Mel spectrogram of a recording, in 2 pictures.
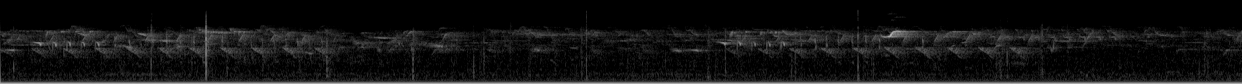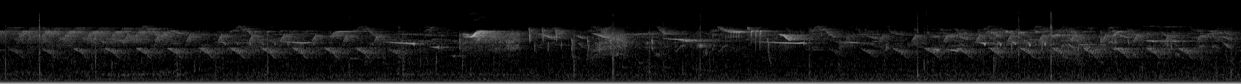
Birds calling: Apapane (Himatione sanguinea), Hawaii Amakihi (Chlorodrepanis virens), Northern Cardinal (Cardinalis cardinalis), Iiwi (Drepanis coccinea)

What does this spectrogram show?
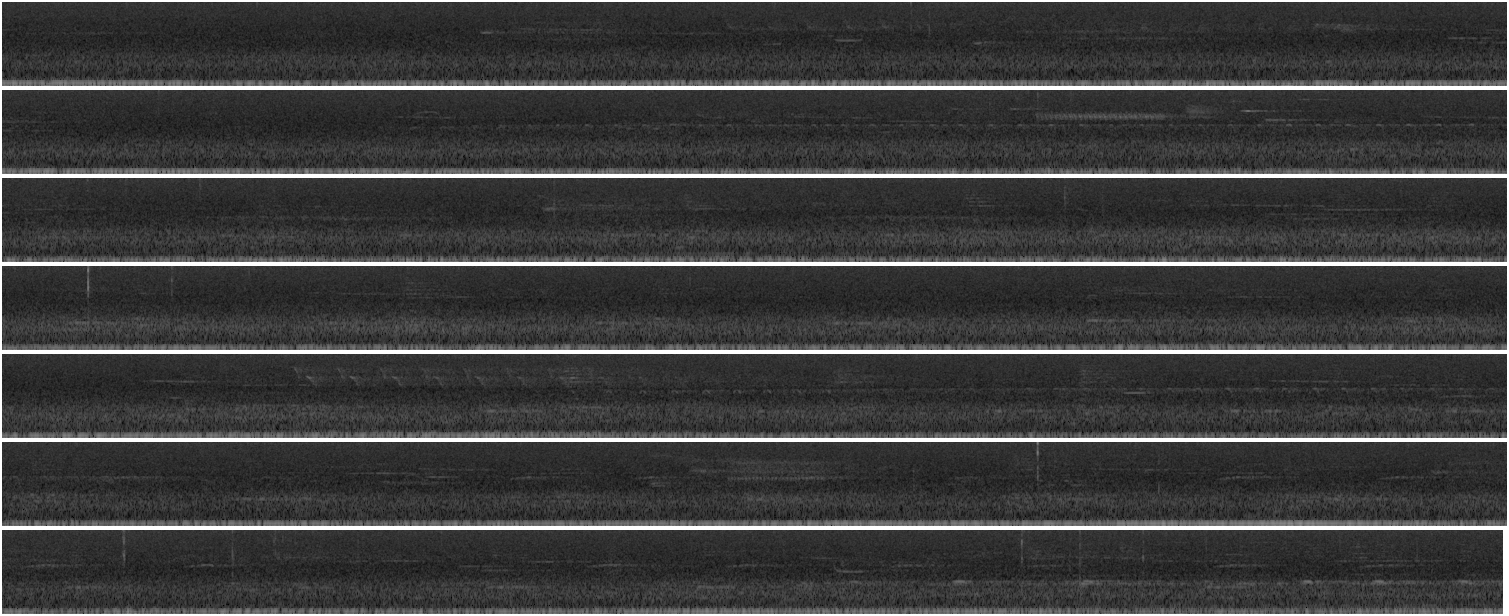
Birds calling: Red-winged Blackbird (Agelaius phoeniceus), Swamp Sparrow (Melospiza georgiana), Song Sparrow (Melospiza melodia), Canada Goose (Branta canadensis), Northern Flicker (Colaptes auratus), Wood Thrush (Hylocichla mustelina)

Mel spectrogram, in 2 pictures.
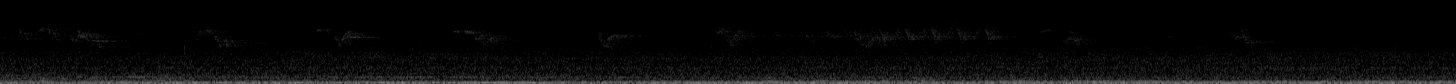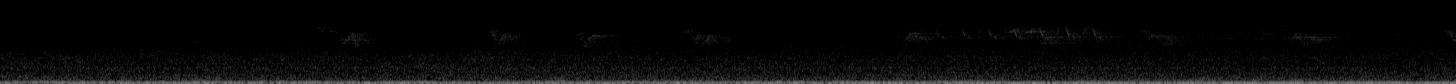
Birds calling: Ovenbird (Seiurus aurocapilla), Red-eyed Vireo (Vireo olivaceus)

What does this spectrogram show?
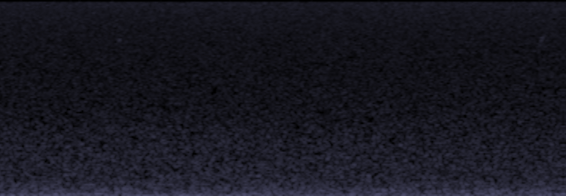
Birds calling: White-crowned Sparrow (Zonotrichia leucophrys)

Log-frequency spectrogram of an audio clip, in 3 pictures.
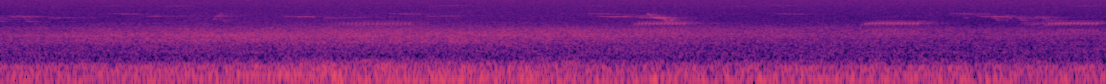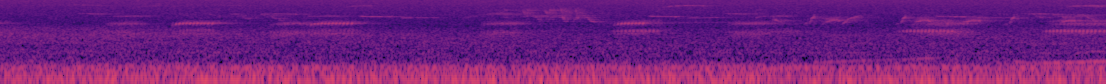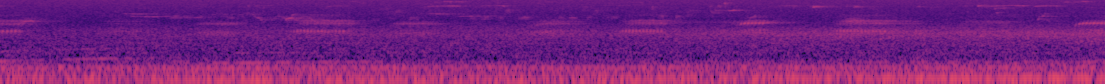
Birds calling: Yellow-throated Vireo (Vireo flavifrons), Veery (Catharus fuscescens), Great Crested Flycatcher (Myiarchus crinitus), Cedar Waxwing (Bombycilla cedrorum), Black-capped Chickadee (Poecile atricapillus)

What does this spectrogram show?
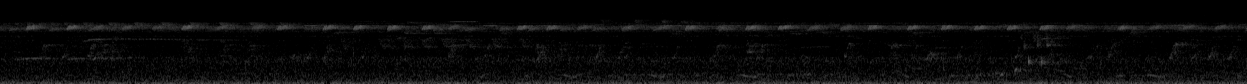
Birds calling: Chestnut-winged Foliage-gleaner (Dendroma erythroptera), Russet-backed Oropendola (Psarocolius angustifrons), Black-throated Antbird (Myrmophylax atrothorax), White-winged Becard (Pachyramphus polychopterus), Undulated Tinamou (Crypturellus undulatus), Horned Screamer (Anhima cornuta)

